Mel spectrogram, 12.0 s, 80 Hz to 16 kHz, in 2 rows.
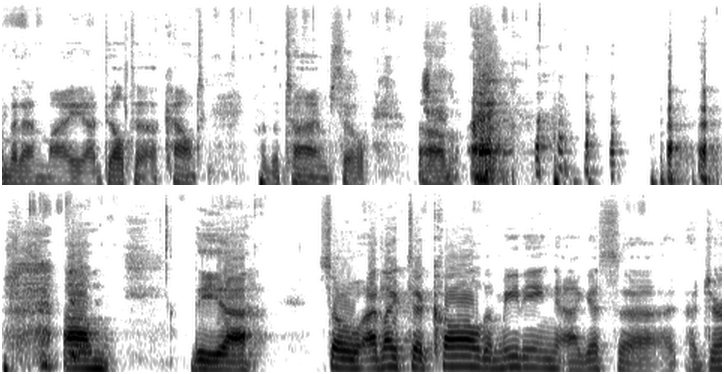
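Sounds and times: man chuckling: 3.5 - 6.9.

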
